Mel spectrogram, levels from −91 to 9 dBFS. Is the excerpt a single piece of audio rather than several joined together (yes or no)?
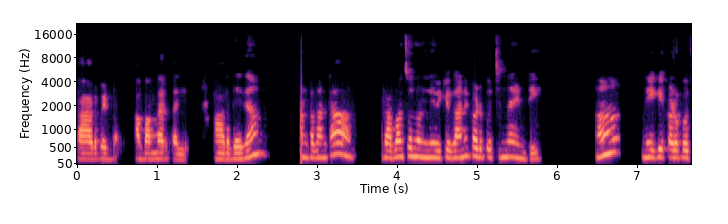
no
